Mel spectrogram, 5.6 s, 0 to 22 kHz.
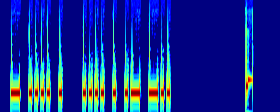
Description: Morse code, heard as a keyed tone, about 20 wpm, 700 Hz. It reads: THE HEAD
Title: Sets of 6 Words - 20wpm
